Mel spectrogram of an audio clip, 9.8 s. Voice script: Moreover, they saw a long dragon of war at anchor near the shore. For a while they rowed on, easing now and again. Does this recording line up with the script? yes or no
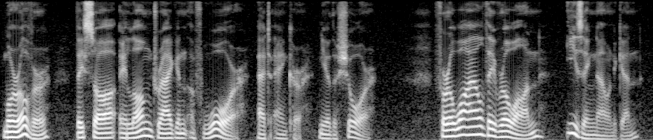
no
